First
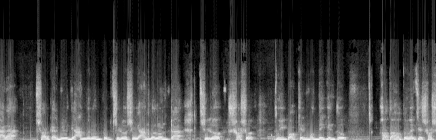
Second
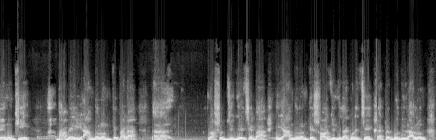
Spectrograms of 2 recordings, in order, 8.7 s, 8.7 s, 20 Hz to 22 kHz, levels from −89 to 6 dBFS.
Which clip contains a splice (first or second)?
second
